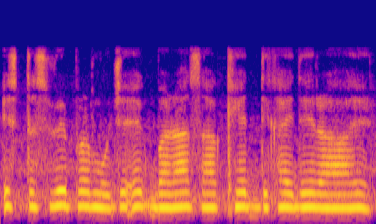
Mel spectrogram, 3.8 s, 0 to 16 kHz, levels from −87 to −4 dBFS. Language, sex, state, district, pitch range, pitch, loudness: Hindi, female, Arunachal Pradesh, Papum Pare, 190-205 Hz, 195 Hz, -14 LUFS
